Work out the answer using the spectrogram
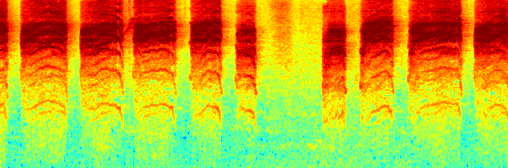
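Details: Loloan begging calls of a juvenile long-tailed shrike, used to excite adult birds: grating, noisy shrieks with a dropping pitch, repeated in quick succession, broken by one brief pause midway.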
